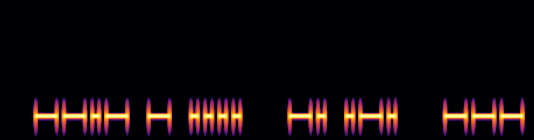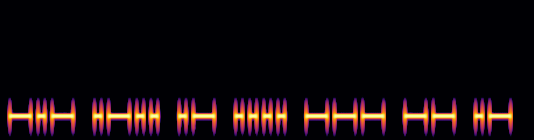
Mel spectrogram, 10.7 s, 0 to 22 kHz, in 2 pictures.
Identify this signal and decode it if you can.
Morse code, heard as a keyed tone, about 17 wpm, 700 Hz. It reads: QTH NR OKLAHOMA
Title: Practice QSO - Exchange 1 - Beginning - 17wpm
